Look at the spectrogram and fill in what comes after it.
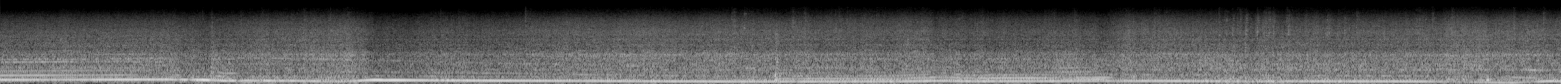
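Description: Peugeot 106 GTI's 1.6-litre 16-valve four-cylinder engine heard from inside the cabin under racing load: held at high revs, dipping briefly about two seconds in and picking up again, then pulling on at slowly falling revs with another short dip near the end. A steady hiss of the wet track runs underneath.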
